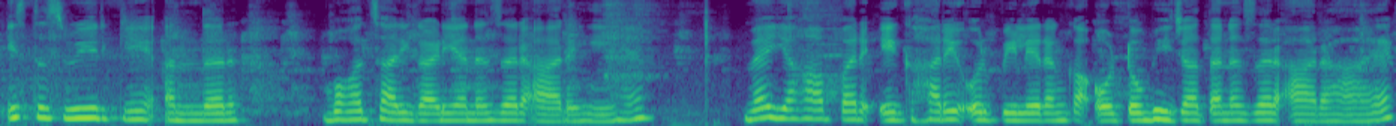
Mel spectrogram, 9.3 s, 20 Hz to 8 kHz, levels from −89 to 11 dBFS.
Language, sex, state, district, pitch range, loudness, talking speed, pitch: Hindi, female, Haryana, Charkhi Dadri, 170-200 Hz, -15 LUFS, 175 wpm, 180 Hz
